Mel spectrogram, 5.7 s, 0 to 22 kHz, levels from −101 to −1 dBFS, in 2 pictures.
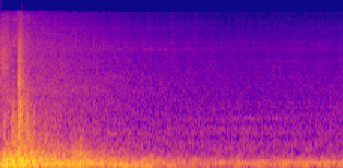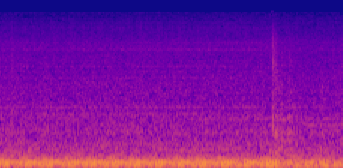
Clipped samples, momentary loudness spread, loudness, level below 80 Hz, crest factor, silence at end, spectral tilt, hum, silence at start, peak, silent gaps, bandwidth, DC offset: under 0.1%; 18 LU; -24 LUFS; -34 dBFS; 22 dB; 0 s; -7 dB/octave; none; 0 s; 0 dBFS; none; 14.5 kHz; under 0.1%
